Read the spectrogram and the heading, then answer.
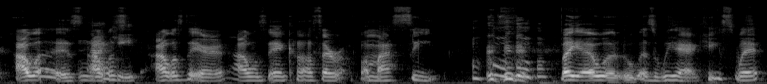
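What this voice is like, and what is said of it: Hoarse, nearly lost voice. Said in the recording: “her voice is gone”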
